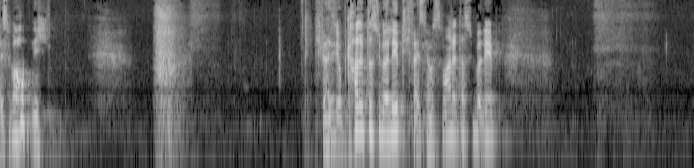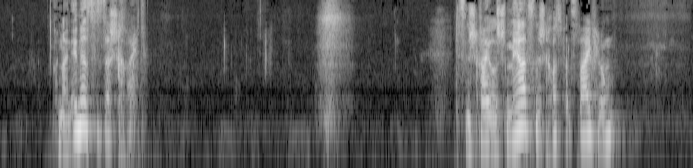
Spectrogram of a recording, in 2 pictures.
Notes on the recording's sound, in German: Predigt im Rahmen des GreifBar+ Gottesdienstes.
